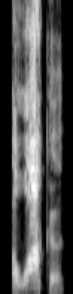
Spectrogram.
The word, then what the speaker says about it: Awaka: A guy like Tobia Awaka uh uh Awaka is how you pronounce it. Tobia Awaka.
